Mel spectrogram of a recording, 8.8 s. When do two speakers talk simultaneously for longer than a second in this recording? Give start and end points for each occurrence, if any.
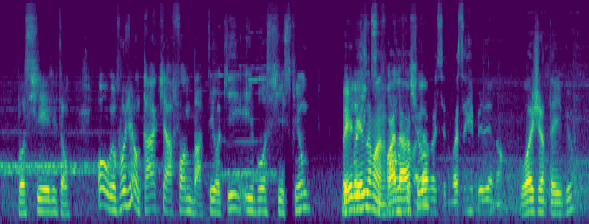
5.2-6.5

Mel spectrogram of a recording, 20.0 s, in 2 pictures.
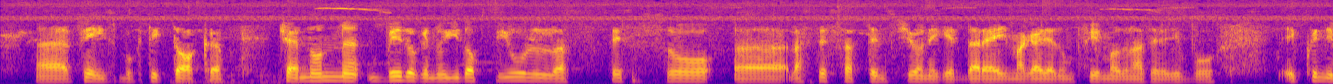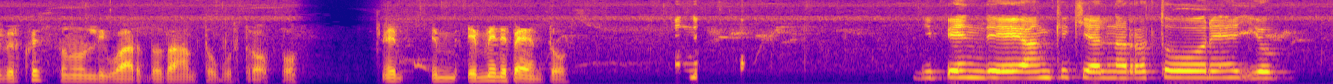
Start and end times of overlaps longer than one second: none

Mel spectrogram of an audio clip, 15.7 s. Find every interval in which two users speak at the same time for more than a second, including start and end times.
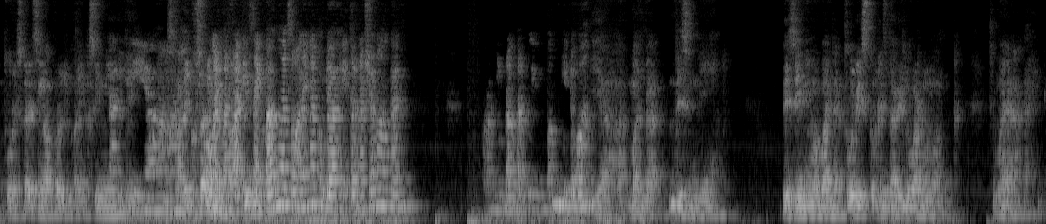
2.5-3.8

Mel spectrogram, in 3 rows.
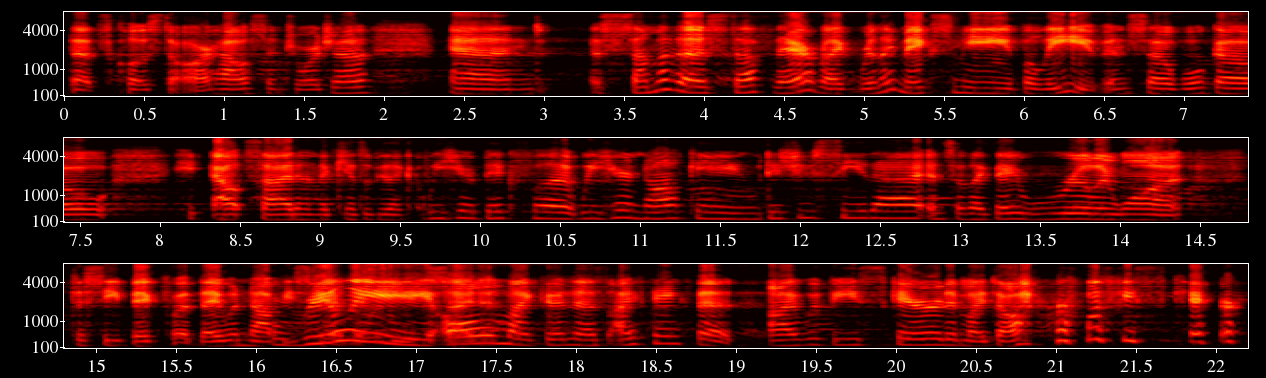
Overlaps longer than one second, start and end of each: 16.2-17.5

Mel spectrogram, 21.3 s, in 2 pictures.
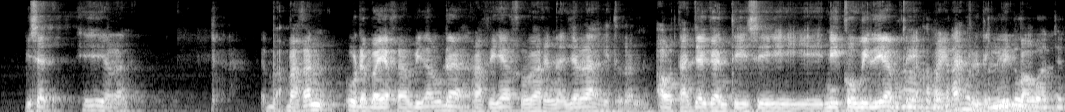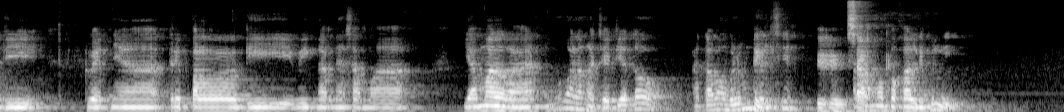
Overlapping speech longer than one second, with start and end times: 8.9-10.3

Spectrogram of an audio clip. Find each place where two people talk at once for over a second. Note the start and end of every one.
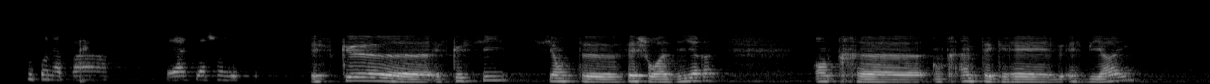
none

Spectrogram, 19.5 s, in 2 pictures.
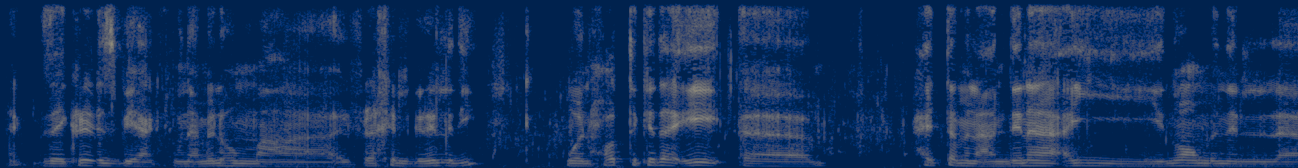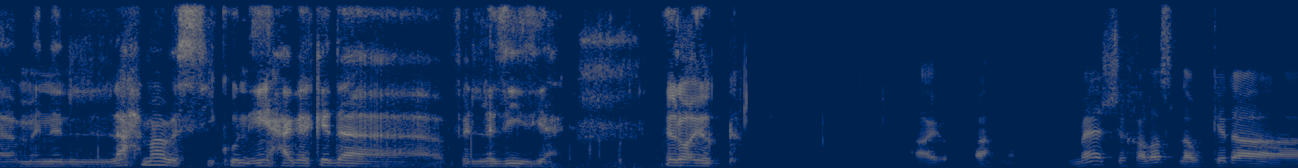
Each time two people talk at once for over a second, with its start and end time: none

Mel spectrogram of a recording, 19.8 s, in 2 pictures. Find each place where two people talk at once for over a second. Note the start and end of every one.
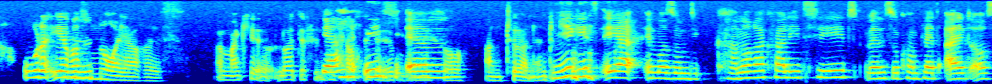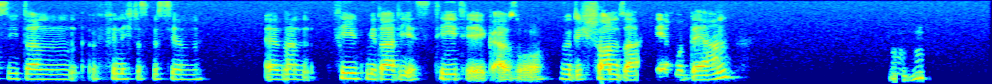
3.3-4.6

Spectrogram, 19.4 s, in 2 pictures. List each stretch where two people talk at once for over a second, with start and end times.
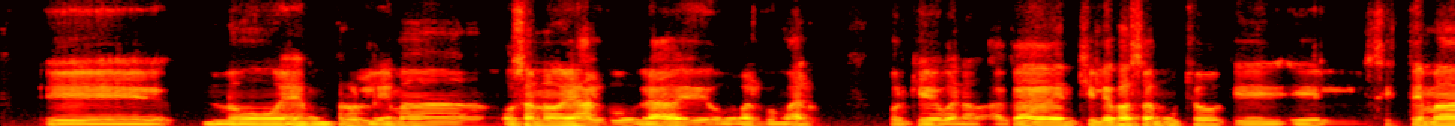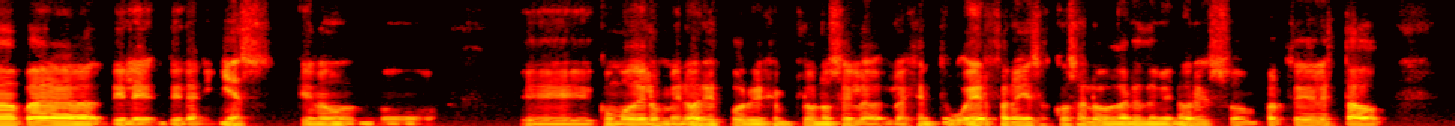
none

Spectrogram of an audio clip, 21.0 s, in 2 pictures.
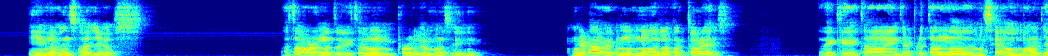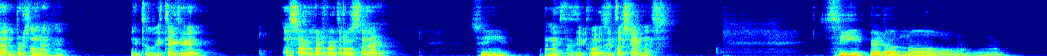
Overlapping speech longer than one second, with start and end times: none

